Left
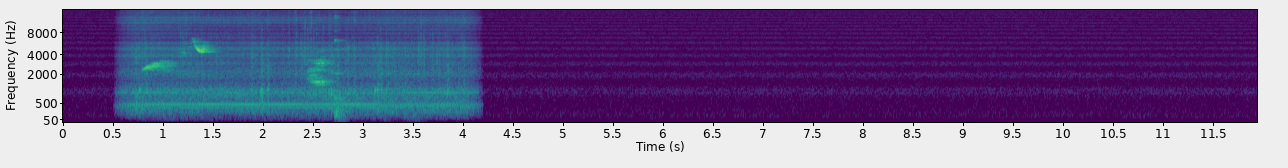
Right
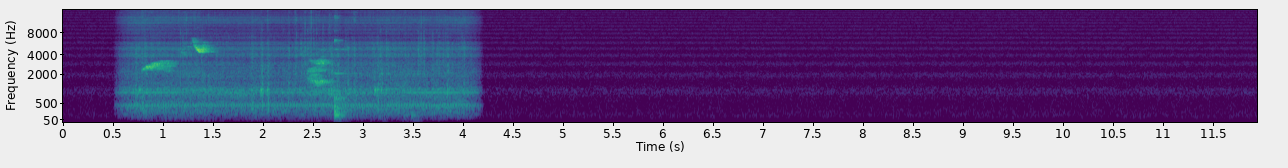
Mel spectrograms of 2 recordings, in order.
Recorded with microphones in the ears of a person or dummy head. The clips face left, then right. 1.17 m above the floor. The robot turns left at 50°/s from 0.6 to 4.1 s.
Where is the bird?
65° right (ahead or behind), 1.4 m; by 2.6 s 30° left (ahead or behind), 1.4 m.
